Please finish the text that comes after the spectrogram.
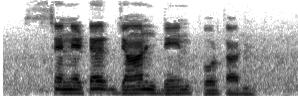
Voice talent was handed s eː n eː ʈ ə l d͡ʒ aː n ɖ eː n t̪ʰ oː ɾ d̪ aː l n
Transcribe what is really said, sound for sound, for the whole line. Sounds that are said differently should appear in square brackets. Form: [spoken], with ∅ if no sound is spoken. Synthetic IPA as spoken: s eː n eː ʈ ə [ɾ] d͡ʒ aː n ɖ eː n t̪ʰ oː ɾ [t̪] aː [ɾ] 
